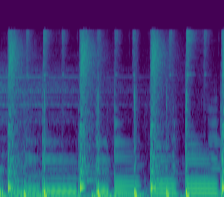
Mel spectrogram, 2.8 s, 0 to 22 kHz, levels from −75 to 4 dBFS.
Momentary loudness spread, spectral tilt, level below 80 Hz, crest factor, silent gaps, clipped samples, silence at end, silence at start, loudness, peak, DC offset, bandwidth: 3 LU; -5 dB/octave; -26 dBFS; 18 dB; none; under 0.1%; 0 s; 0 s; -22 LUFS; -4 dBFS; under 0.1%; 12 kHz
